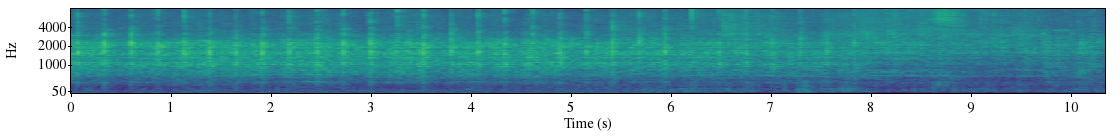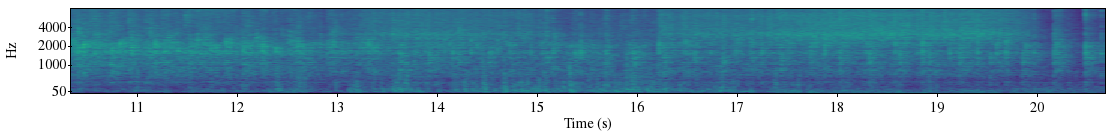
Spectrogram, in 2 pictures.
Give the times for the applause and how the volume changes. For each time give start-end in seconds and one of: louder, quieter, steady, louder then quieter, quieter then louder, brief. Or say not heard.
0.0-20.6 quieter.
